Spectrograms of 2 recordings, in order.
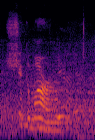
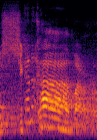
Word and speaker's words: Shikamaru: saying it the way we settled on it Shikamaru because I they also like shikaru you know there's there's that thing I called you shikaru and a lot of it they have to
